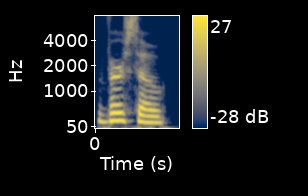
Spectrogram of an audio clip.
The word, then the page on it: verso: American English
